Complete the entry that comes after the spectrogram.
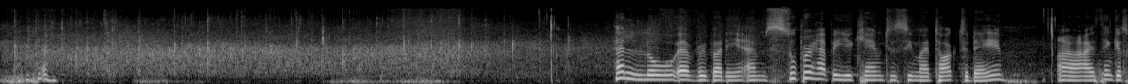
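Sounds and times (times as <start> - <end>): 
audience applause: 0.0 - 7.4
speech: 0.4 - 0.8, 6.2 - 11.2.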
